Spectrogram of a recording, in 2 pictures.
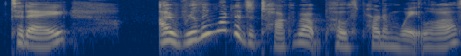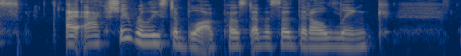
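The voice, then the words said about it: Congested, stuffy-nosed sick voice. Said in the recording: “I am sick ... I'm having a hard time breathing ... my nose is really stuffy, so that's probably why I sound weird”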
